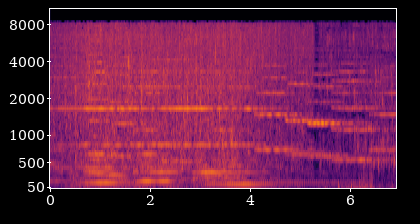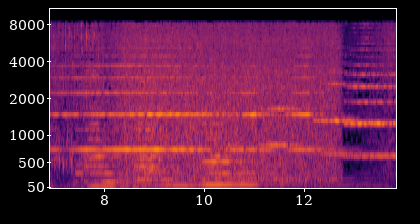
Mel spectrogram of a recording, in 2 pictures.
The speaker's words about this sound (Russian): Мистические ощущения возникают и при посещении великолепного Верхнего Воронцовского парка. В так называемой зале фонтанов по сей день на все лады журчит вода.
